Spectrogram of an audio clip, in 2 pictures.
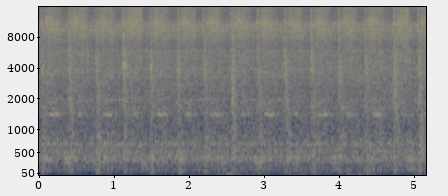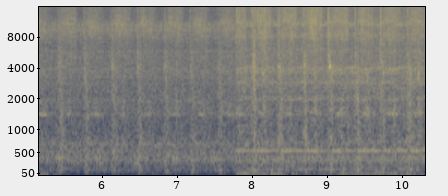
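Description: Running footfalls of Hoka Mach 6 shoes striking a Matrix treadmill belt in a steady rhythm of about three strikes a second, over the treadmill's running hum. Near the end the sound gets louder and fuller, with a steady hum added.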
